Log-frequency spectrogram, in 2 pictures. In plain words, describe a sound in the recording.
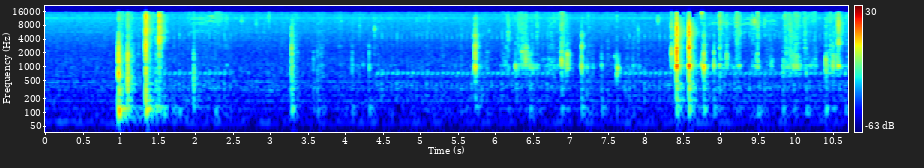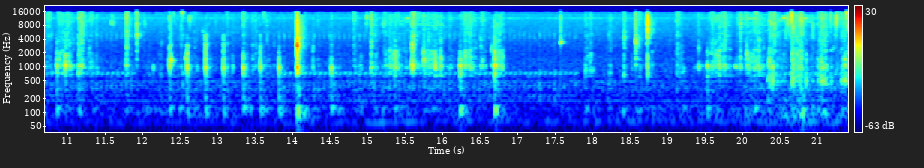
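A plastic stick stirs liquid in a plastic cup, tapping and scraping against its sides.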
